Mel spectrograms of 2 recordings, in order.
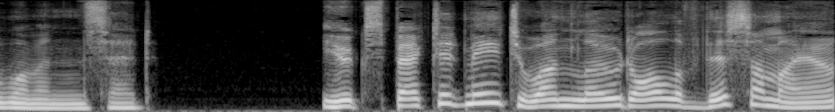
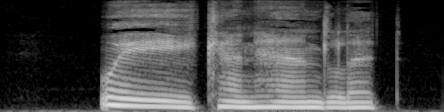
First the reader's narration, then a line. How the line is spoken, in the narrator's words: the woman said smoothly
